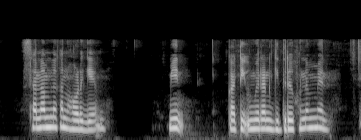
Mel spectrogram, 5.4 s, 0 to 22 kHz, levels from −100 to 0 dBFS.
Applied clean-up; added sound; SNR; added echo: neural mask model Resemble Enhance denoiser.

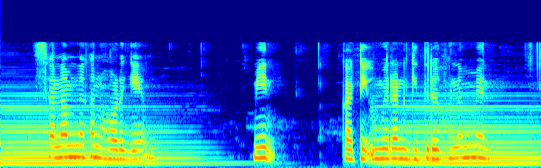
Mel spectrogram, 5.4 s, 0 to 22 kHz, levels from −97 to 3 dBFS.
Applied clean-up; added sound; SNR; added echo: none; Bowed string instrument; 6 dB; none.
